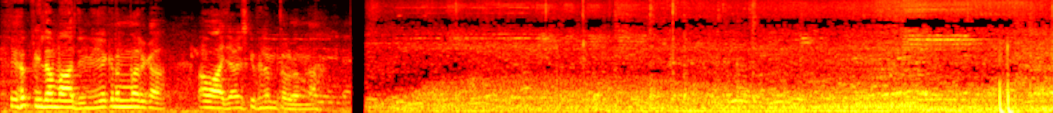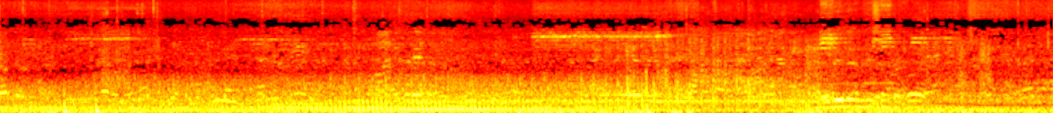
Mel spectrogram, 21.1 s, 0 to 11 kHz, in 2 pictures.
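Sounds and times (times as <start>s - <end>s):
street traffic: 0.0s - 21.0s
vehicle low rumble: 9.7s - 21.0s.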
